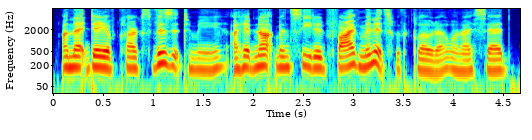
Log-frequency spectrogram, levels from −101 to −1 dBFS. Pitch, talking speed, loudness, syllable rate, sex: 170 Hz, 255 wpm, -19 LUFS, 5.8 syllables/s, female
